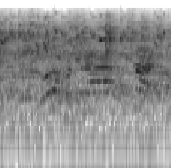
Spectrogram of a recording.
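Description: Several people's voices calling out over one another, with no clear words.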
